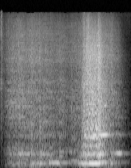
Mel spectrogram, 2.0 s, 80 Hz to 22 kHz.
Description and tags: chaise glisse11
dragging a wood chair on a tiled kitchen floor
tiled, floor, chair, wood, furniture, dragging, squeaky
